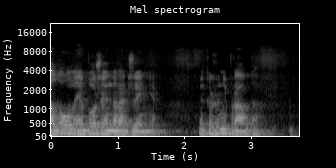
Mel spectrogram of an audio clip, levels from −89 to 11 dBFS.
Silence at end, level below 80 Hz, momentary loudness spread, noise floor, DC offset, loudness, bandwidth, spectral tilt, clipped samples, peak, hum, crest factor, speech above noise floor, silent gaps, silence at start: 0.1 s; -68 dBFS; 14 LU; -58 dBFS; under 0.1%; -32 LUFS; 9.2 kHz; -7.5 dB/octave; under 0.1%; -18 dBFS; none; 14 dB; 27 dB; none; 0 s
